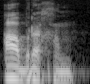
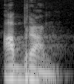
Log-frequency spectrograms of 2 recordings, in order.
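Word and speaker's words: Abraham: английском Ну еще есть Абрахам вот в английском очень часто H не произносится поэтому слово которое пишется Абрахам оно звучит как Абрам Авраам линко например вот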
